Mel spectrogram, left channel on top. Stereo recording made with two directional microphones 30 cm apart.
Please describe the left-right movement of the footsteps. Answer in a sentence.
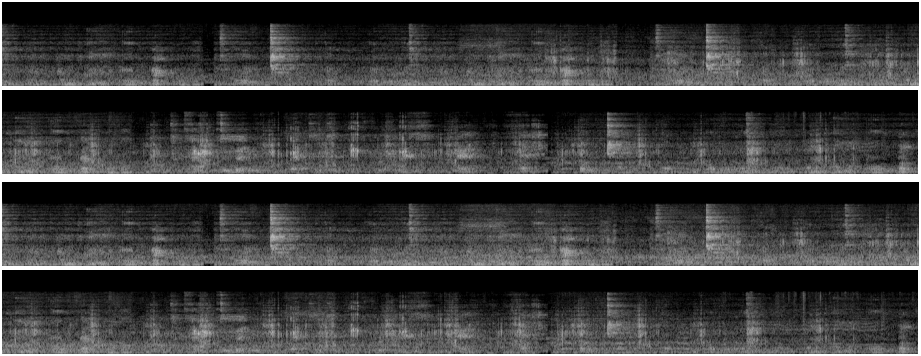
In this clip you hear the footsteps move from left to right and back again.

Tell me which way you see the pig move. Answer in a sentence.
You can hear the pig move to the left.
